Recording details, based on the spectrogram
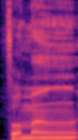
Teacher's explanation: یہاں نون ساکن کا اخفا مع الغنہ ہے، باریک اخفا ہے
